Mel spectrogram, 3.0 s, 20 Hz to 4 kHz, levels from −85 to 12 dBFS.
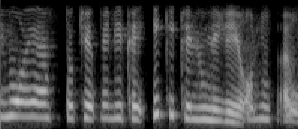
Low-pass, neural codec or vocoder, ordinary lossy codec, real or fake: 3.6 kHz; autoencoder, 22.05 kHz, a latent of 192 numbers a frame, VITS, trained on one speaker; AAC, 32 kbps; fake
